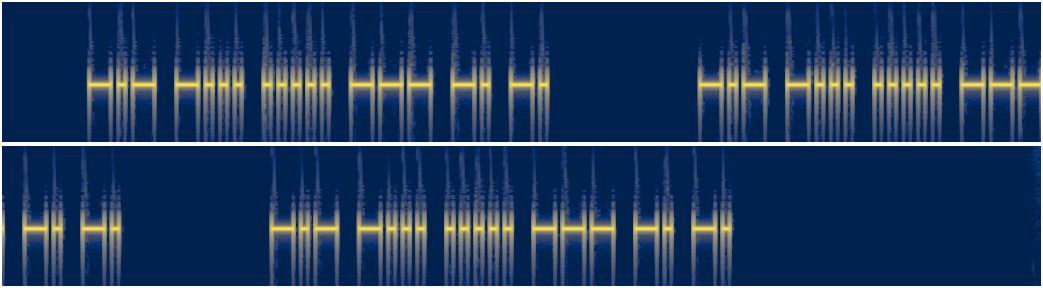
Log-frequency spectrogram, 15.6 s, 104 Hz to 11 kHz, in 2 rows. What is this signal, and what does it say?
Morse code, heard as a keyed tone, about 22 wpm, 700 Hz. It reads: KB5ONN KB5ONN KB5ONN
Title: USA Call Signs - 6 Characters - Repeated 3x - 22wpm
